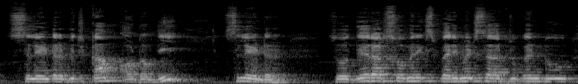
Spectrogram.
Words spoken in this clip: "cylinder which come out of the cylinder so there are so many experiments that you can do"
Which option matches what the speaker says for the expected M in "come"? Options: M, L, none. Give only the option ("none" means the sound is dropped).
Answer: M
